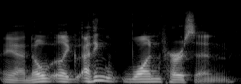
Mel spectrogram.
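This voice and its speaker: A man's voice: medium pitch, sing-song, a little slow. A man co-hosting a casual film discussion, giving opinions in a slangy, profane and somewhat hesitant way. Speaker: podcast co-host.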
